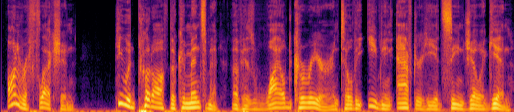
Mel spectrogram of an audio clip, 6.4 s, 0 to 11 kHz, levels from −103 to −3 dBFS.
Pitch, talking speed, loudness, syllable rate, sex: 115 Hz, 195 wpm, -18 LUFS, 5.8 syllables/s, male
